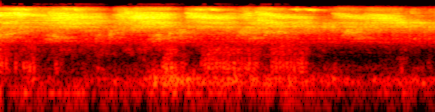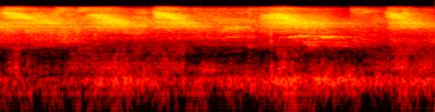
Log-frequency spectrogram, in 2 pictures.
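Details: Lesser kestrel being fed, calling with hoarse, hissing, high-pitched rasps in short bursts about every second, some notes slurred, over a soft low hum.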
